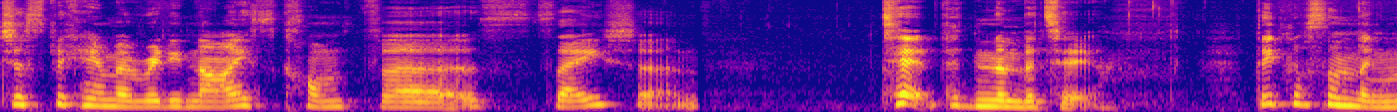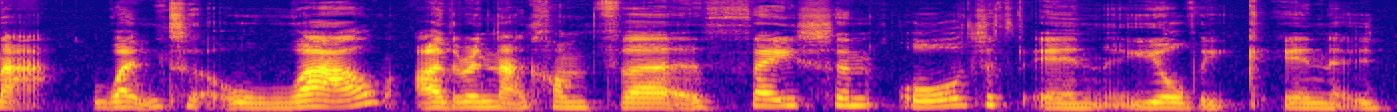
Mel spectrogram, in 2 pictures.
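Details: Adult woman with a long-standing stammer involving long blocks and repeated sounds; word repetitions heard in this clip; stuttering (stammering).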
